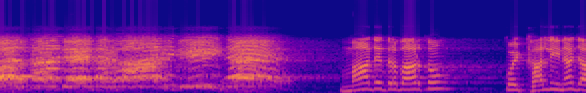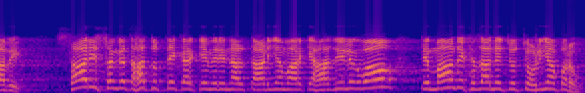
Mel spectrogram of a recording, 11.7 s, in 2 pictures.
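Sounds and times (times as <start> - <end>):
crowd at a devotional gathering shouting a Jaikara chant to the goddess: 0.0 - 3.0
speech: 3.5 - 11.6.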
